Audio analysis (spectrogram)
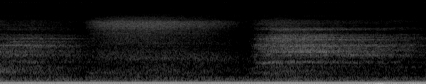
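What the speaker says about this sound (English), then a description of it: "3 big breaths here" Deep, slow breathing during a vinyasa yoga flow, one long audible inhale followed by a breathy exhale, close and steady over a low constant hum.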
